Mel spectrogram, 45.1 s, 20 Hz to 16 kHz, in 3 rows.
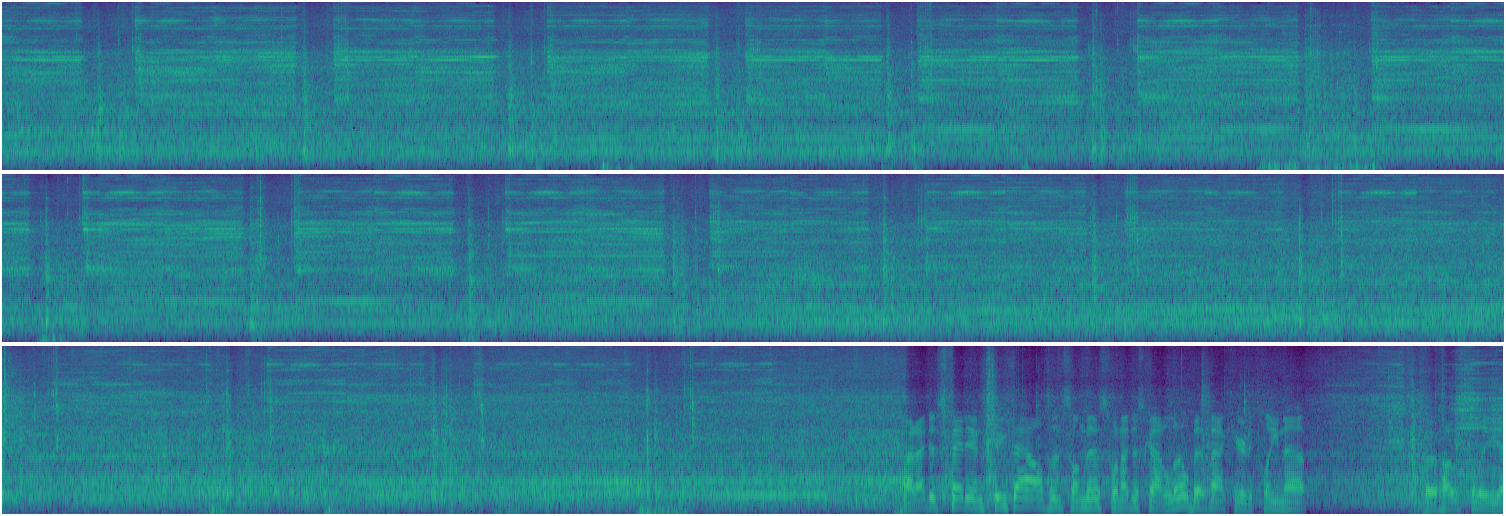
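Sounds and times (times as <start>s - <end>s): surface grinder grinding metal: 0.0s - 45.0s.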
